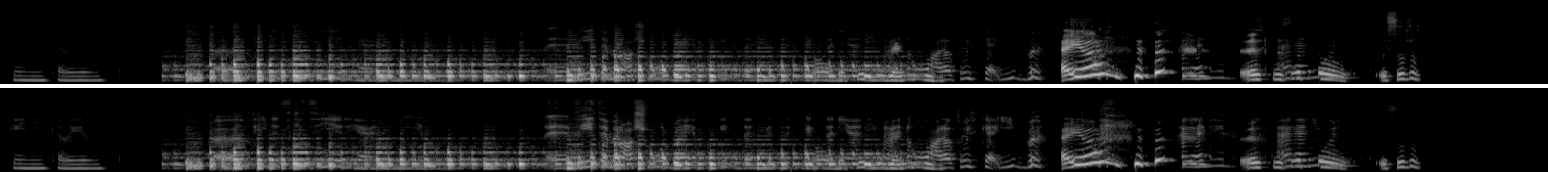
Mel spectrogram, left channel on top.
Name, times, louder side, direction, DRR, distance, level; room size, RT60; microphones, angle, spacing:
voice 1, 0.1-1.1 2.1-4.6 5.4-10.5 10.8-11.3 11.8-13.6, right 3 dB, 80° right, 7.2 m, -43 dB
sound 1, 1.6-9.2, left 1 dB, 10° left, 0.9 m, -28 dB
voice 2, 8.1-9.4 10.6-12.1 12.4-13.5 13.8-14.2, left 3 dB, 45° left, 1.0 m, -29 dB
head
